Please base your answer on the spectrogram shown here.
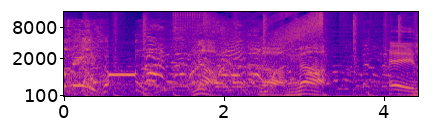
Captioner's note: people arguing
